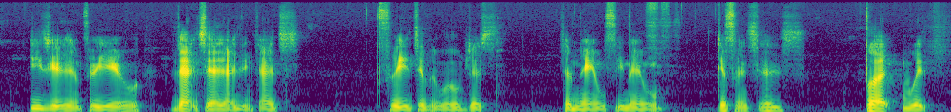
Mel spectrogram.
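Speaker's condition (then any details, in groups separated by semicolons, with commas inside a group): Spinal muscular atrophy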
